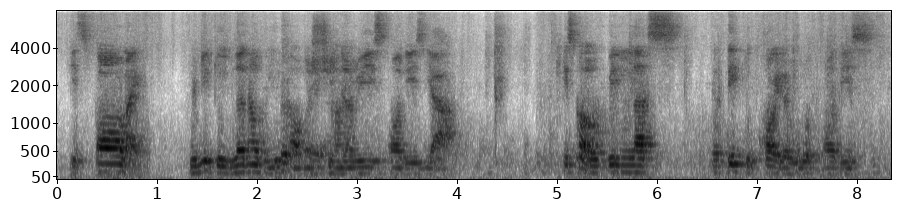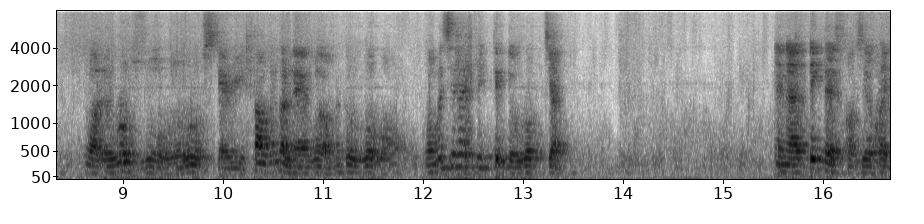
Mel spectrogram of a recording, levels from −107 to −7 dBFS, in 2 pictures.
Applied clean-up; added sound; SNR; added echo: neural separator model SepFormer DNS4.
